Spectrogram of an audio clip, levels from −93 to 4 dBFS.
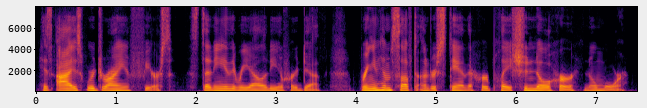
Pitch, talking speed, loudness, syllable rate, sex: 160 Hz, 190 wpm, -20 LUFS, 5.2 syllables/s, female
